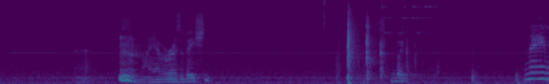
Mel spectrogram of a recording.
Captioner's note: clears throat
